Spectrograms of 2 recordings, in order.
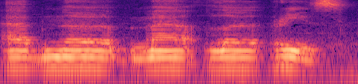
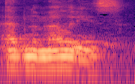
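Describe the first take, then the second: First: "Abnormalities" very slow, a gap between syllables. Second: Said in the usual way. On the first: Shown as a demonstration. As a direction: break "Abnormalities" into long separate syllables. Teacher slows word into syllables.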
